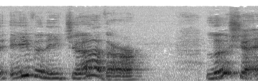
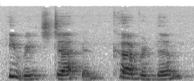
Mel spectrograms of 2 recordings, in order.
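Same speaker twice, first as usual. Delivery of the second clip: ordinary delivery, nothing marked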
